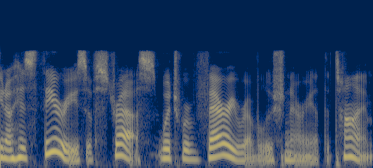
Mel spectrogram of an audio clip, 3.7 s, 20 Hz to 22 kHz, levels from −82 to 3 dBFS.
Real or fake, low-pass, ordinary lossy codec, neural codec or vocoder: real; 7.2 kHz; MP3, 64 kbps; none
